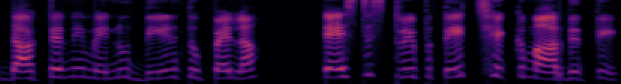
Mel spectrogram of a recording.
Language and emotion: Punjabi, disgusted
